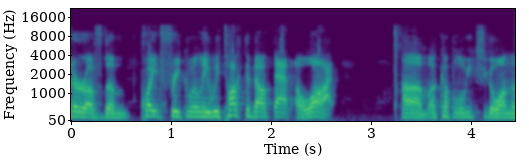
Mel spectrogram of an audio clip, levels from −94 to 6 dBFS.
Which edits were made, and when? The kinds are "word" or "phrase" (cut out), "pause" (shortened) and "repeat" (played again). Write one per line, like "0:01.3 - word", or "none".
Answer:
none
